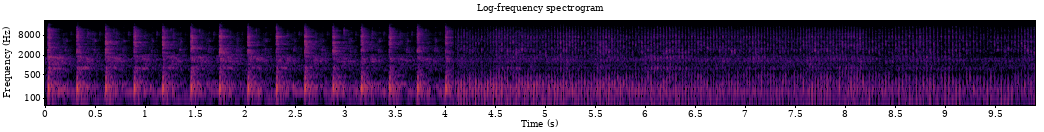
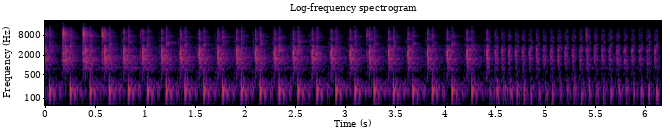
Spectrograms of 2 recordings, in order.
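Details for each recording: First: the engine was off to a smooth start and took around 50 seconds to stabilize the tank pressure at around 0.45 bar Second: Small liquid-air-driven piston engine running at tank pressure just over 0.4 bar: sharp regular click every stroke from large crankshaft play, thought to throw the piston off center where unsupported by the cylinder.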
